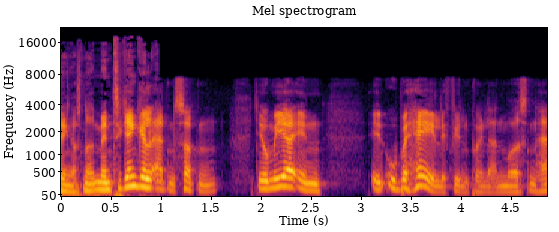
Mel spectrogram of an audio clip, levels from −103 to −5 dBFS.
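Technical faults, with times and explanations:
0.98 s to the end, input switched to a poorer device: the speech abruptly turns duller and about 5 dB quieter, with nothing above 7.2 kHz and a faint new noise underneath. There's no gap at the change, likely a different microphone taking over.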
